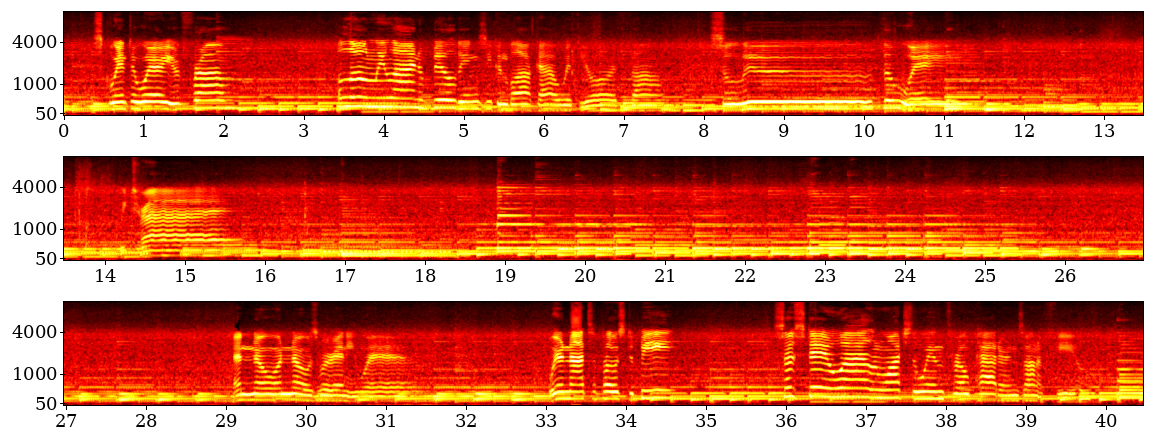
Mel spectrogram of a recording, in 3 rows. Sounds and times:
Music: 0.0 - 40.4.

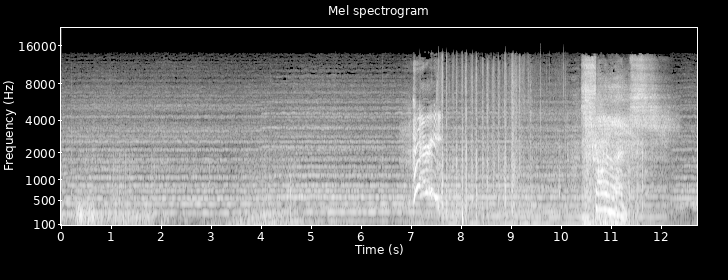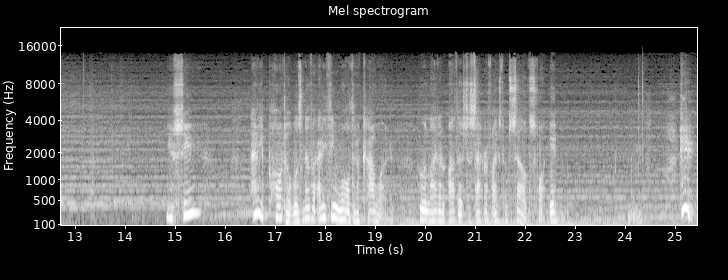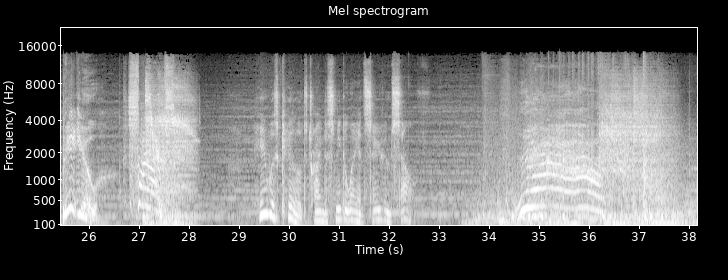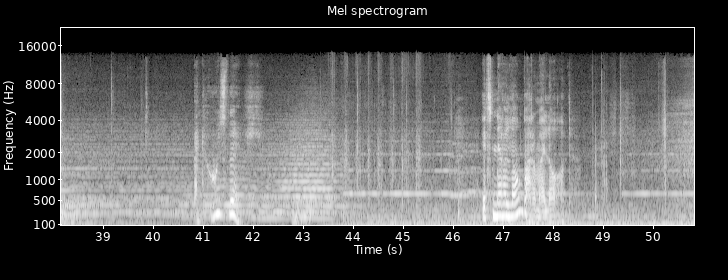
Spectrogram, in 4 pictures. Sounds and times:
Music: 0.0 - 50.8
Speech: 16.5 - 22.8, 29.3 - 32.5, 40.8 - 42.2, 46.6 - 48.4.

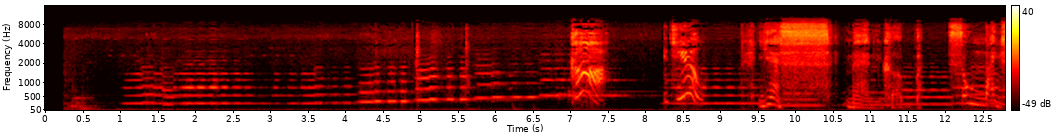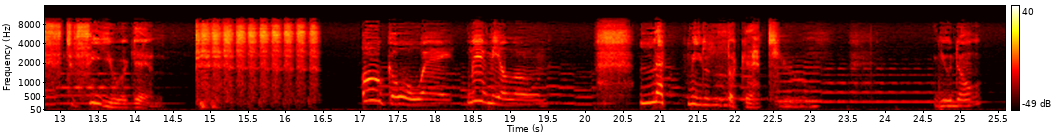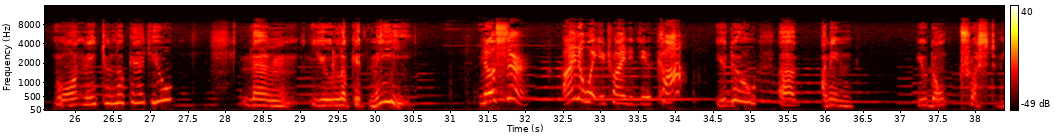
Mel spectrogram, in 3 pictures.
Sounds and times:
Wind instrument, woodwind instrument: 1.0 - 16.5, 17.2 - 38.3.

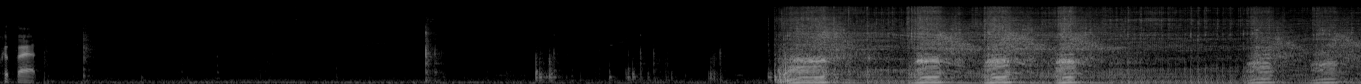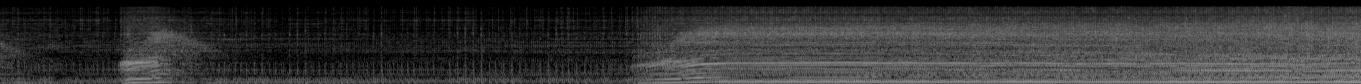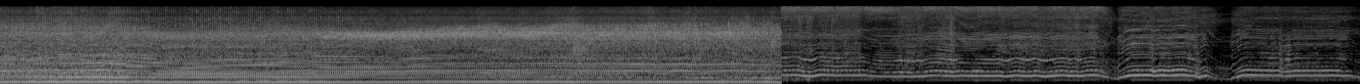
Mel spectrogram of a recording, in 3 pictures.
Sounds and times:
Power tool: 5.4 - 40.8.

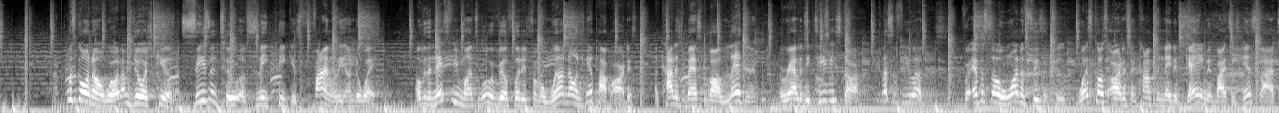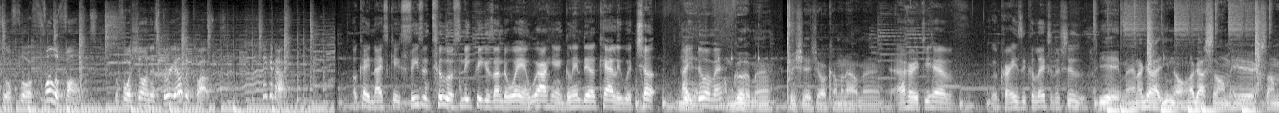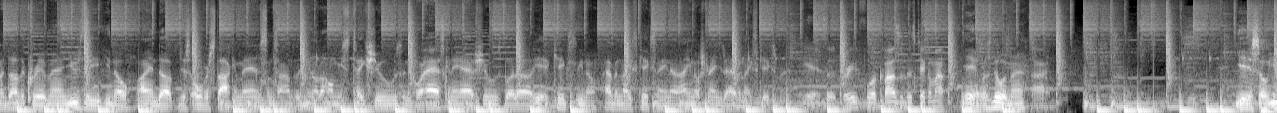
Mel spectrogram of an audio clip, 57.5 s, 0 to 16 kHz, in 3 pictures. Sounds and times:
Music: 0.0 - 57.5
Speech: 1.0 - 13.9, 24.5 - 54.1, 56.9 - 57.5.

